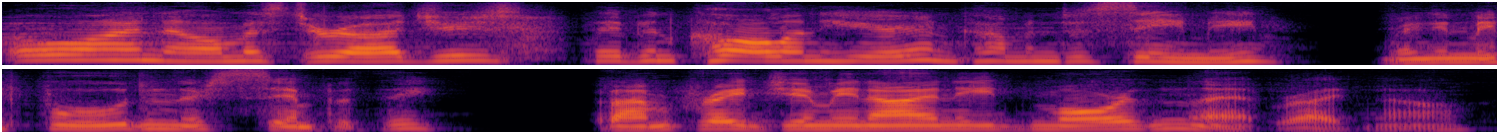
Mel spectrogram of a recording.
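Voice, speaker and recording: In a 1950s-style radio drama, an actress plays a worried older widow raising her grandson, earnestly pleading for help. Her lowish voice is animated and moves at a normal speed, with soft music underneath. The recording sounds like a dull, lo-fi old radio broadcast.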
